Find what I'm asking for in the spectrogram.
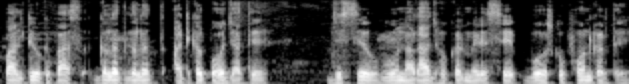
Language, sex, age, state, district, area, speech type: Hindi, male, 30-45, Uttar Pradesh, Prayagraj, rural, spontaneous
